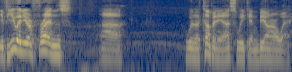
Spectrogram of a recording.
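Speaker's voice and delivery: calling out in an announcing tone. Voicing an NPC projecting so everyone within earshot hears: loud projecting voice. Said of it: "he says this really loud".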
